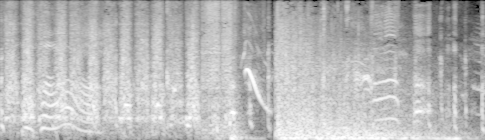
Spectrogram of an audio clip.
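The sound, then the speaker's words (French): Steady, rough rasping of a saw cutting through a wooden chair runs throughout, with a brief break near the middle before resuming. Wavering vocal sounds and sliding squeaky tones ride over the cutting. “Il avait creusé un tunnel sous ta maison et scié sous ta chaise pour que tu tombes dans mes bras.”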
